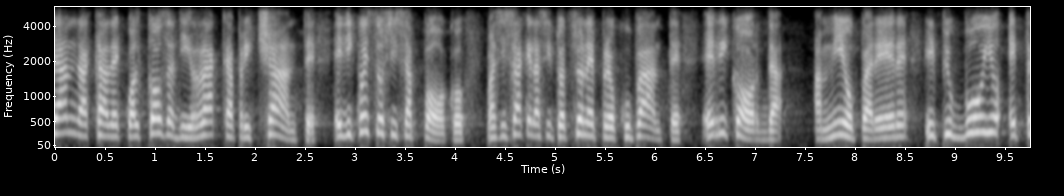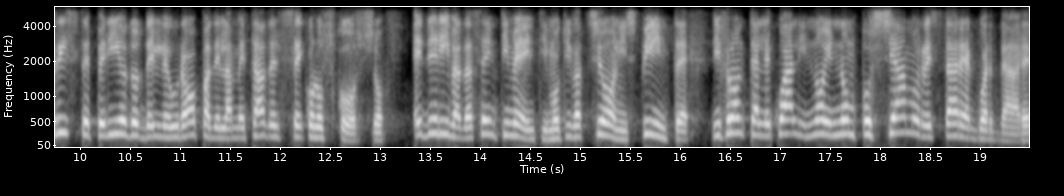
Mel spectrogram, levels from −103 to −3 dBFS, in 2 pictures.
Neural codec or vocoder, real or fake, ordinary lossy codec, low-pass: codec, 24 kHz, 6 kbps, HILCodec; fake; Opus, 24 kbps; 5.4 kHz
